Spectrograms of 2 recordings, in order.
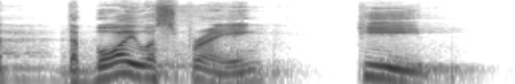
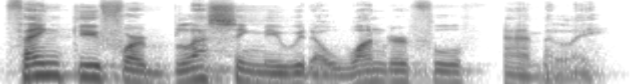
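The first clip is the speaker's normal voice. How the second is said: put-on soft, lowered voice of a praying boy; 6 semitones lower, 6 dB quieter than usual. Little boy praying in his room, in a very soft voice. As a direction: pray quietly and low, as a small boy would. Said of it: "in a very, very soft voice, he uttered these words".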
